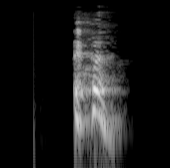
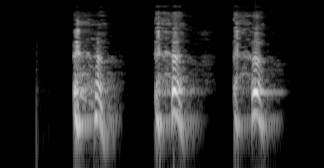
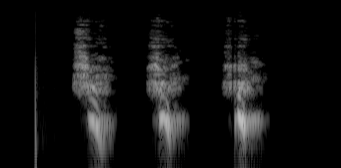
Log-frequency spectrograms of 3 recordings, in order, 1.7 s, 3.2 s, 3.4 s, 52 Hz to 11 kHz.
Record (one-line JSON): {"cough_length": "1.7 s", "cough_amplitude": 32766, "cough_signal_mean_std_ratio": 0.29, "three_cough_length": "3.2 s", "three_cough_amplitude": 32766, "three_cough_signal_mean_std_ratio": 0.31, "exhalation_length": "3.4 s", "exhalation_amplitude": 5129, "exhalation_signal_mean_std_ratio": 0.35, "survey_phase": "beta (2021-08-13 to 2022-03-07)", "age": "65+", "gender": "Female", "wearing_mask": "No", "symptom_none": true, "smoker_status": "Never smoked", "respiratory_condition_asthma": false, "respiratory_condition_other": false, "recruitment_source": "REACT", "submission_delay": "6 days", "covid_test_result": "Negative", "covid_test_method": "RT-qPCR", "influenza_a_test_result": "Negative", "influenza_b_test_result": "Negative"}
